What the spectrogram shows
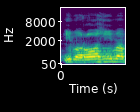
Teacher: با میں قلقلہ ہوگا، با حروف قلقلہ میں سے ہے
